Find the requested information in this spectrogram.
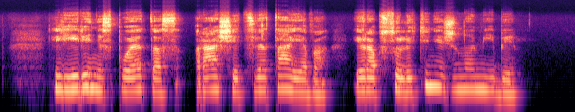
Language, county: Lithuanian, Panevėžys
